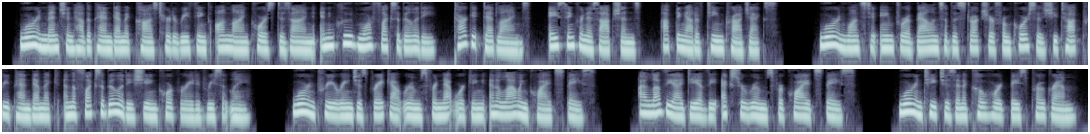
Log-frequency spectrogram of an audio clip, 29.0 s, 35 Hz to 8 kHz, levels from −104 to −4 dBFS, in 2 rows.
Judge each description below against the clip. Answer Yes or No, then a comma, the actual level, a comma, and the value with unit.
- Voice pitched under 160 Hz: Yes, medium, 140 Hz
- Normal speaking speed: Yes, average, 155 wpm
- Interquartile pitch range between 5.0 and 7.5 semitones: No, average, 2.9 semitones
